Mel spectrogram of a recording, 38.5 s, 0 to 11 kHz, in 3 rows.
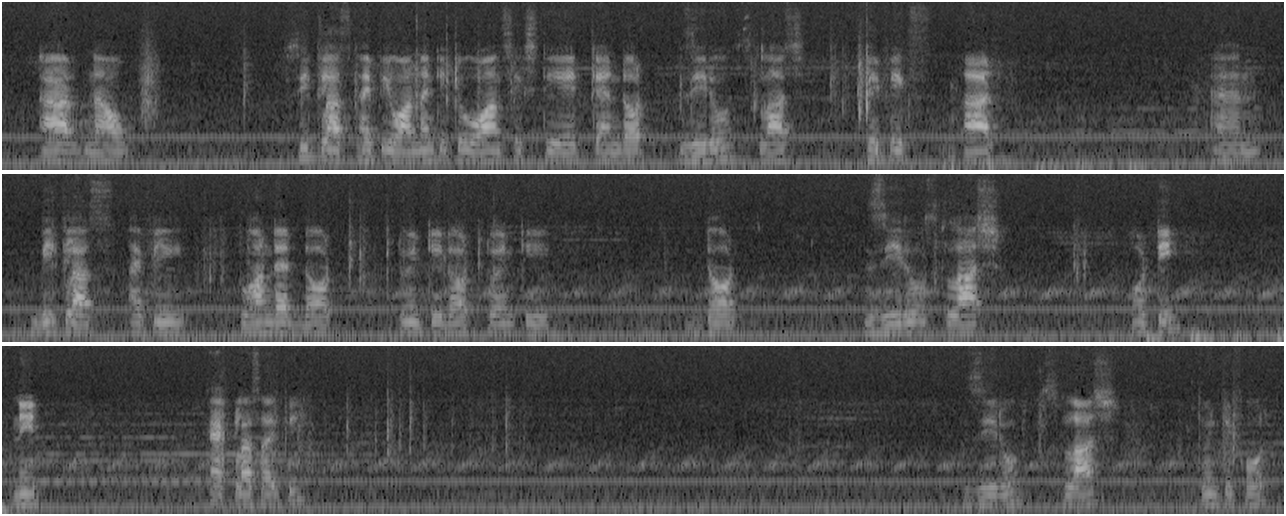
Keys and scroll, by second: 2.3-8.5 typing, 14.2-17.6 typing, 19.3 KP_0, 22.0 /, 22.6 KP_2, 23.5 KP_4, 28.3-30.7 typing, 33.4 KP_0, 35.8 /, 37.4 KP_2, 37.8 KP_4.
